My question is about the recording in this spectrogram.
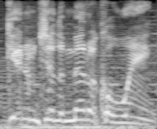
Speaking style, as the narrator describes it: Griffith snapped

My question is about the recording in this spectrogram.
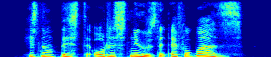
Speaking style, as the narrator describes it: cried Harriet, coming eagerly

